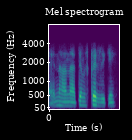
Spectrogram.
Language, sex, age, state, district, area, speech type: Kashmiri, male, 18-30, Jammu and Kashmir, Kupwara, rural, conversation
